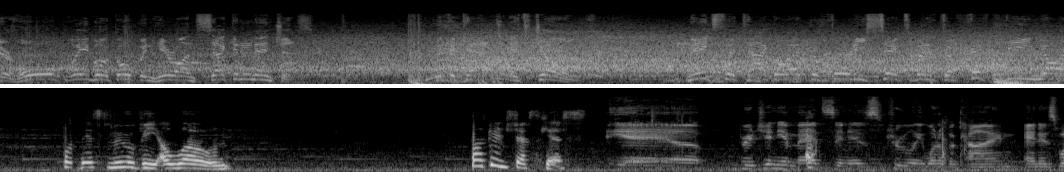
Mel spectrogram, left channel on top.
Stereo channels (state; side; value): different; both; correlation 0.00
